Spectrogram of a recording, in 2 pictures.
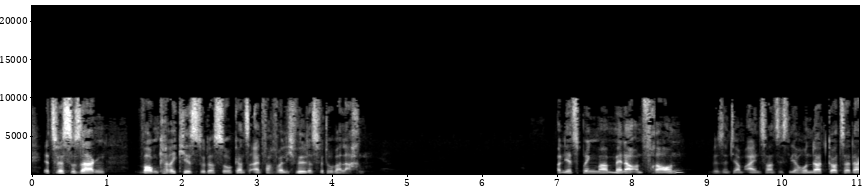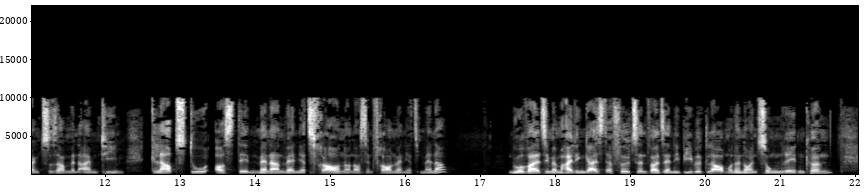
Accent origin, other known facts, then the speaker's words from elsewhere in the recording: Lower Saxony, Germany; Ich sag's mal als Ostfriese.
